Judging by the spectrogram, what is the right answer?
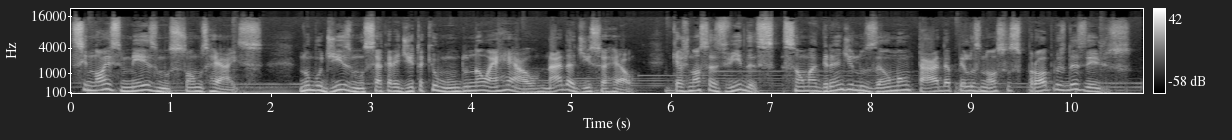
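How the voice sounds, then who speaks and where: A man's voice: on the high side, moderate pace, soft background music, lightly acted. A man playing an earnest talkative philosopher. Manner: earnest, rambling, fond of quoting thinkers. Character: talkative male philosopher and sociology teacher. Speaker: patient. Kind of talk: audio drama acting.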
